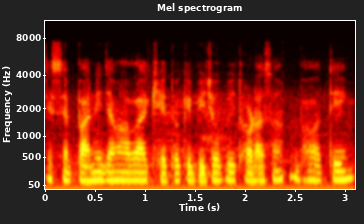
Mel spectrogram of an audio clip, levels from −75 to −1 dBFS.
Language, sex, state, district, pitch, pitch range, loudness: Hindi, male, Bihar, Muzaffarpur, 115 Hz, 110-125 Hz, -19 LUFS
